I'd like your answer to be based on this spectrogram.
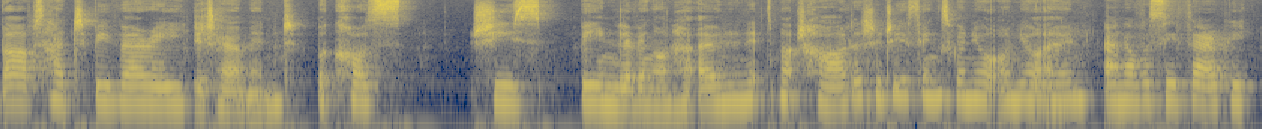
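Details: Adult woman speaking; normal speech.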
